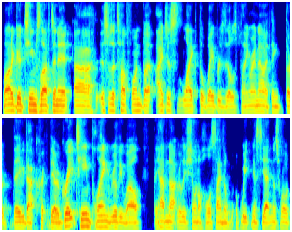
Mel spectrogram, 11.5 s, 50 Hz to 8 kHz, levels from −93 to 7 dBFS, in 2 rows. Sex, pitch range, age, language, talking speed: male, 100-120 Hz, 20-39, English, 255 wpm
